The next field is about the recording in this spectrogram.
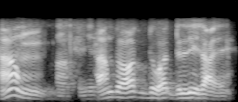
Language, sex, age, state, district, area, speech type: Hindi, male, 60+, Bihar, Begusarai, rural, conversation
